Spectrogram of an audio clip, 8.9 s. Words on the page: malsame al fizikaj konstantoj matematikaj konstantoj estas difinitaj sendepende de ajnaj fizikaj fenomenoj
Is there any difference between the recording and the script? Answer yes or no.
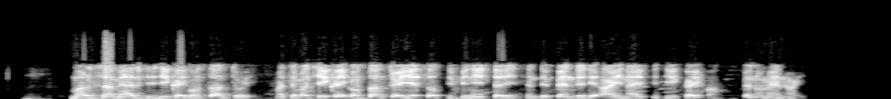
no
